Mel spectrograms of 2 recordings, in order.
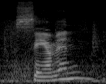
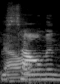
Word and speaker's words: salmon: fish I don't presume we don't put the L I don't like when people do that this do people really pronounce the Salomon yeah Salomon who says all dayit who I say salmon that's just salmon I've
